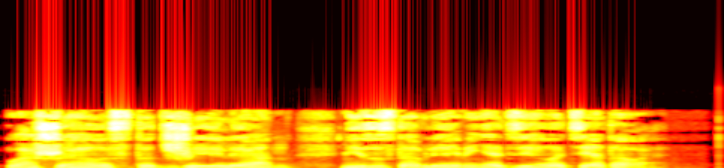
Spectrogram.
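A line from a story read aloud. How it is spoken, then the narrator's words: Shouting again. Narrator (Russian): прокричал он еще раз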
